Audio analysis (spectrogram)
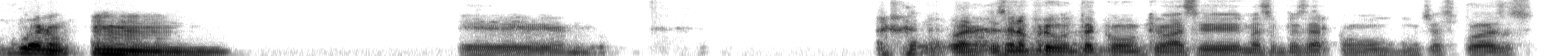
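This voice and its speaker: A young man from northern Colombia with a Colombian accent, speaking reflectively and haltingly on a discussion panel, with many pauses and restarts. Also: on the low side, fairly even intonation, a little mellow, highs cut off. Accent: Colombian Spanish.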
